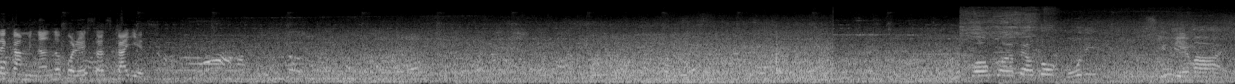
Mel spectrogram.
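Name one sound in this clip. Crowd chatter and traffic noise fill a busy street steadily.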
